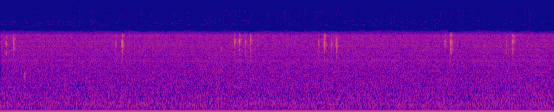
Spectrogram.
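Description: Faint computer mouse button clicks over near silence: single clicks and quick pairs and triplets, spaced a second or more apart.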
